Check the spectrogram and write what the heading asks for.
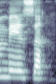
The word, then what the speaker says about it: mesa: Exemplo, a palavra mesa. O me é a sílaba tônica, por quê? Porque é pronunciada com maior intensidade.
